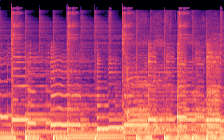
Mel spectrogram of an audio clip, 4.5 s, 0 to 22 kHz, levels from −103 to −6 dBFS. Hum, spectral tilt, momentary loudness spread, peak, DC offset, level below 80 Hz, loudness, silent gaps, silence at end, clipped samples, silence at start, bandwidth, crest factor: none; -6 dB/octave; 3 LU; 0 dBFS; under 0.1%; -18 dBFS; -15 LUFS; none; 0 s; under 0.1%; 0 s; 18 kHz; 12 dB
